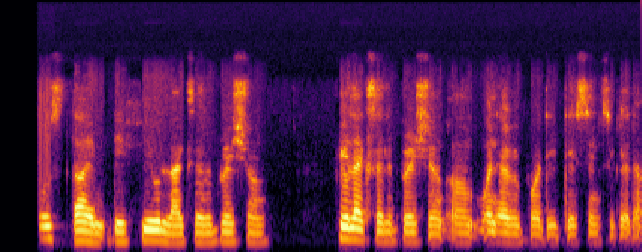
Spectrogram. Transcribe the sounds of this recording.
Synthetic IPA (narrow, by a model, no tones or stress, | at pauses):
mostʰãɪ̃mdefillaɪksɛlɛbɹeʃɔ̃n | filaɪksɛlɛbɹeʃɔ̃nʌ̰̃mwɛ̰̃nɛvɹibɔdidesɪ̃ŋtʰuɡɛdə̰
